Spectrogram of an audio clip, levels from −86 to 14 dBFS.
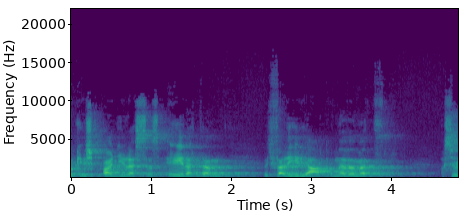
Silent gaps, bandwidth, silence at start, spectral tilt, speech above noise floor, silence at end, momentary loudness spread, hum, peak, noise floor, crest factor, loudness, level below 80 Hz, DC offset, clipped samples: none; 14.5 kHz; 0 s; -2.5 dB/octave; 27 dB; 0 s; 17 LU; none; -4 dBFS; -50 dBFS; 20 dB; -22 LUFS; -82 dBFS; under 0.1%; under 0.1%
